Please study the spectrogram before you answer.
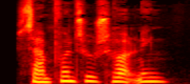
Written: samfundshusholdning

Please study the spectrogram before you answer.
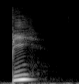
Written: bis

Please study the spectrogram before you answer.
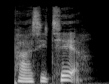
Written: parasitær

